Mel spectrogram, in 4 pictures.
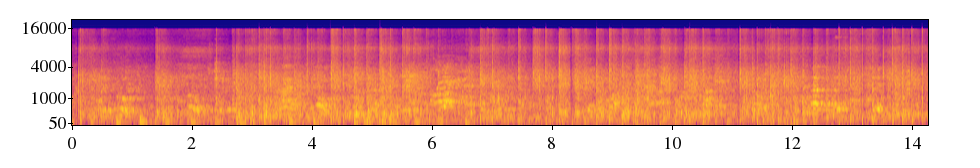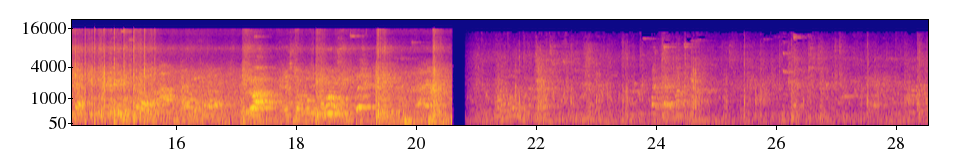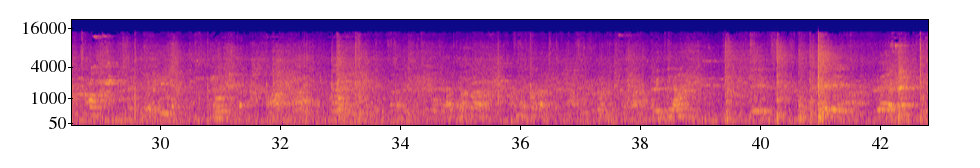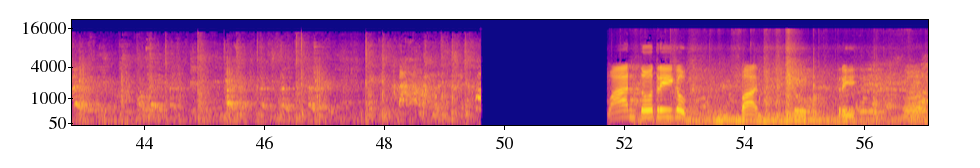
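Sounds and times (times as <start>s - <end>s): boxing gloves smacking mitts: 0.0s - 15.8s
voices talking: 0.0s - 20.6s, 51.8s - 57.0s
sharp thuds and slaps: 54.2s - 55.3s.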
